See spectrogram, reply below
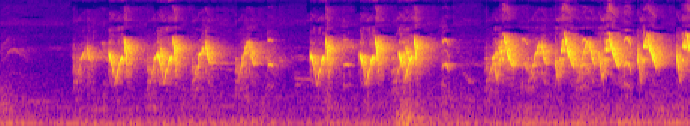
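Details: Male and female bar-winged prinia calling back and forth: bursts of rapid, harsh chirping notes in three clusters separated by short pauses, each cluster a quick chattering series.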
